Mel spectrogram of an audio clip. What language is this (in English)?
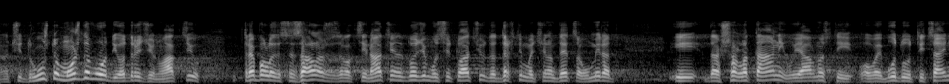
Serbian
